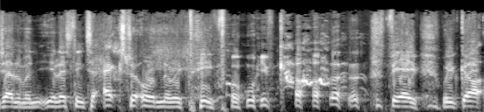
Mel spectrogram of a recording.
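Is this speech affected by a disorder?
No.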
